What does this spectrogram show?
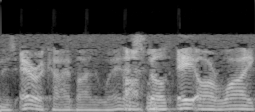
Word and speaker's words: Arykai: there you go my youtube channel name is Eric I by the way well ary k AI oh that's how to pronounce it that's how okay cool yeah and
